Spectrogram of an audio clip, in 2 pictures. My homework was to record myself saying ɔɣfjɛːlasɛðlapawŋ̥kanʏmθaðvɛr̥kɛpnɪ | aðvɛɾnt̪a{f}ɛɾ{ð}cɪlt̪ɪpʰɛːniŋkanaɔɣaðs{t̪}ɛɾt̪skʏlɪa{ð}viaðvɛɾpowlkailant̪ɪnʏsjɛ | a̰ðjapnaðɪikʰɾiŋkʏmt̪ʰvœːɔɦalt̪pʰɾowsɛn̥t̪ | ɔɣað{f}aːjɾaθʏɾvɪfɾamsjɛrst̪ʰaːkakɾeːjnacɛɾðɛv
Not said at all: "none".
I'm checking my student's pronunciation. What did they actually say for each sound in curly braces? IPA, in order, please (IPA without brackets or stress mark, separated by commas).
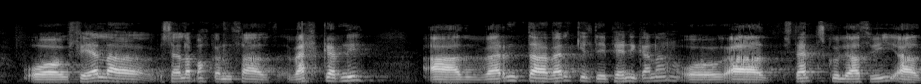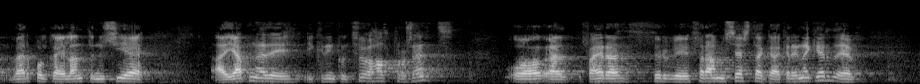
v, ð, t̪, θ, f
